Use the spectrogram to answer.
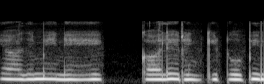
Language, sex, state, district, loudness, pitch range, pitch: Hindi, female, Uttar Pradesh, Saharanpur, -11 LUFS, 230-240 Hz, 230 Hz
